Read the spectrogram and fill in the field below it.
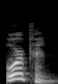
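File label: "orpine", British English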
